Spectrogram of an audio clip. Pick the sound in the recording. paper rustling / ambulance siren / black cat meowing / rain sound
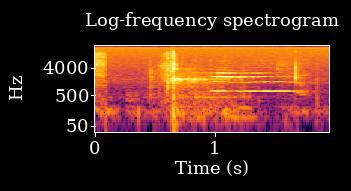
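black cat meowing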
